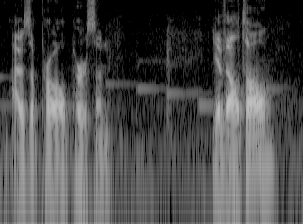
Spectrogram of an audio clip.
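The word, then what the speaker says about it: Yveltal: Yavevelt. I pronounce it yeave tall.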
